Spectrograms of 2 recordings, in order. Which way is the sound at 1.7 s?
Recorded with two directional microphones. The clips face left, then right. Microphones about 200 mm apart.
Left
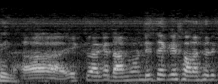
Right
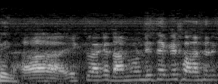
40° left (ahead or behind).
